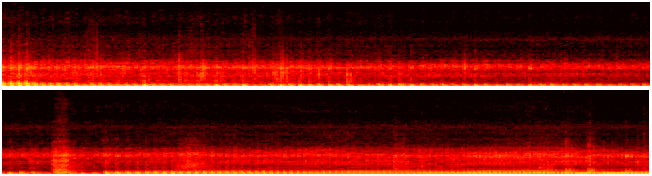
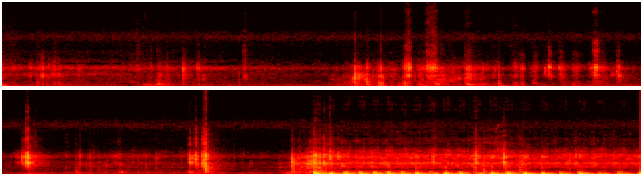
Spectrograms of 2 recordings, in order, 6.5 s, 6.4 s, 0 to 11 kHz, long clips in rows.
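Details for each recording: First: Honda XR50 pit bike with aftermarket pipe, hot from riding: uneven, choppy firing with a brief drop-out midway before picking up; sputtering returned after last night's carb clean, and the owner suspects the carb needs cleaning again. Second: Honda XR50 pit bike, gas turned on: quiet handling noises, then the small single fires up about five seconds in to a rapid, crisp popping idle that sounds healthy; normal running.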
